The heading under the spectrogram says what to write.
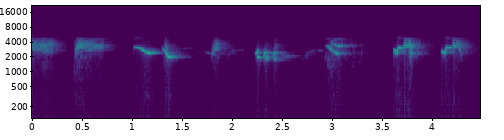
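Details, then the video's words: Orange-headed thrush singing in the 'ngeplong ngerol' style used to provoke caged birds: a lively series of mixed phrases, rough chattery bursts and downward-slurred whistles, roughly two phrases per second. "Pancingan Suara Burung Anis Kembang Gacor Ngeplong Ngerol"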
